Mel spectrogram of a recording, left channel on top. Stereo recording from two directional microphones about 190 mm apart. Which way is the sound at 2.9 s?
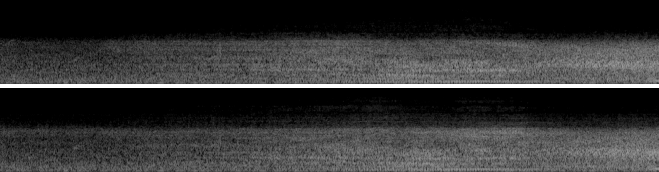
35° right (ahead or behind).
